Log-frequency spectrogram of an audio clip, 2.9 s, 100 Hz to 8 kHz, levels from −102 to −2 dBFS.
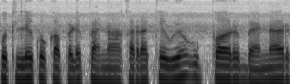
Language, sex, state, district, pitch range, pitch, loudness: Hindi, female, Bihar, Samastipur, 120-135 Hz, 125 Hz, -16 LUFS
